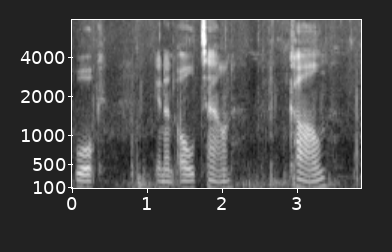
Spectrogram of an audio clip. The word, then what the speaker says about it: Calne: in an old town khan it's spelled c-a-l-n-e in wheelchair in england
